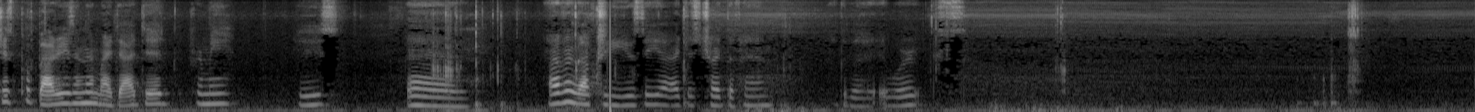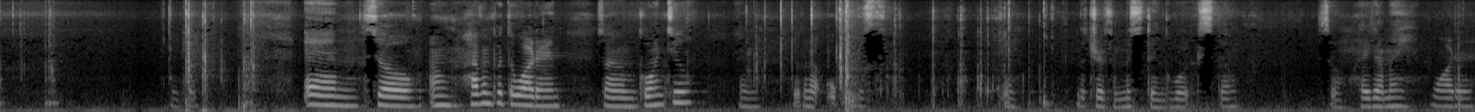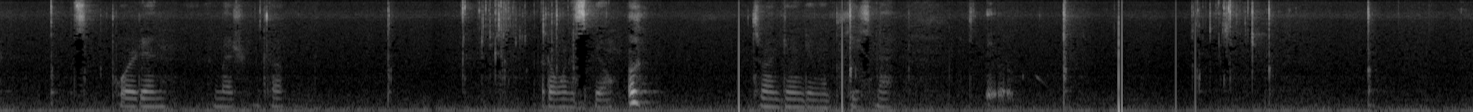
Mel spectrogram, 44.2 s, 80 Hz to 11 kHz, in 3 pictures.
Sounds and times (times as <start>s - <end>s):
Speech: 0.0s - 2.4s, 3.0s - 3.4s, 4.1s - 4.8s, 5.5s - 7.8s, 8.4s - 9.7s, 17.8s - 23.7s, 24.7s - 27.2s, 27.9s - 29.6s, 30.2s - 32.4s, 34.9s - 36.0s, 37.0s - 38.5s, 39.3s - 39.7s.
